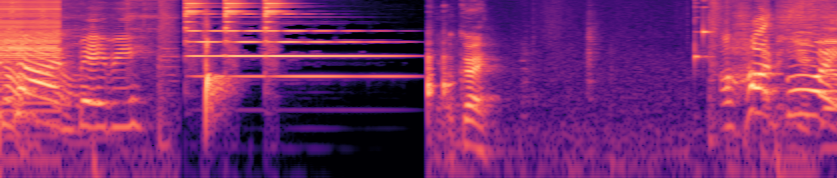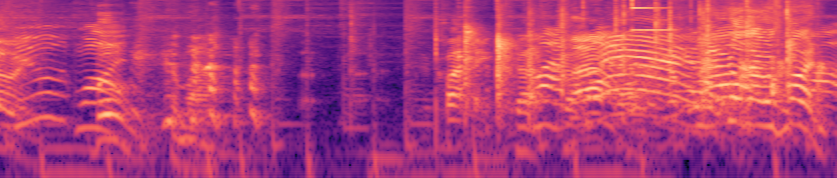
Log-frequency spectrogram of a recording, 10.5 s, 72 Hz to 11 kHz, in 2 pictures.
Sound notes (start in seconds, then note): 1.1 boxing bell rings; 7.9 clapping; 9.4 group clapping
